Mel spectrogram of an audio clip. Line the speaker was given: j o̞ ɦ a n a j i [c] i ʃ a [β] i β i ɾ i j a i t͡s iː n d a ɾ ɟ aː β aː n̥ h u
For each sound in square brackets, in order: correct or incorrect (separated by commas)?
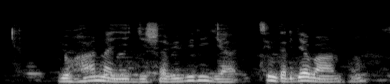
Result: incorrect, correct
